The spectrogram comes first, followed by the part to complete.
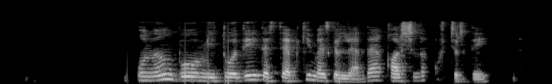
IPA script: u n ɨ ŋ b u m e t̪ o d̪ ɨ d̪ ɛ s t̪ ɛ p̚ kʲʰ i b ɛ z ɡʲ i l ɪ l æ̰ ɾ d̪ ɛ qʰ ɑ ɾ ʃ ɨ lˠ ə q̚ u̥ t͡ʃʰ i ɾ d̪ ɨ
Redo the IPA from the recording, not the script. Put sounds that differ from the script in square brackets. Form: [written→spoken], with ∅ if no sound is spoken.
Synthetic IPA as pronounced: u n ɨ ŋ b u m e t̪ o d̪ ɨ d̪ ɛ s t̪ ɛ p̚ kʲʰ i [b→m] ɛ z ɡʲ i l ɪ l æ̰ ɾ d̪ ɛ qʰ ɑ ɾ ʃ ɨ lˠ ə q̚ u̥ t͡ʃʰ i ɾ d̪ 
